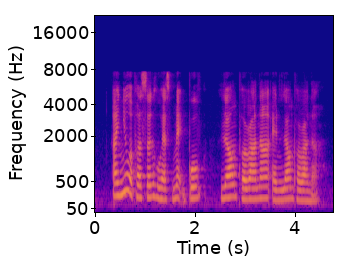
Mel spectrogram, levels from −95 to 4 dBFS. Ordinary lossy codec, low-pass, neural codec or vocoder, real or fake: none; none; none; real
